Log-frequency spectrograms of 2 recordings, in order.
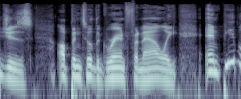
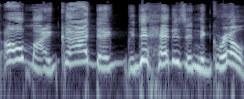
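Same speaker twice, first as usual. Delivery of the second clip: higher mock horrified girl; lightly voiced girl finding the head; girl's mock alarm at the grill; mock shocked girl; 12 semitones higher than usual. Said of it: "that girl's like".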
